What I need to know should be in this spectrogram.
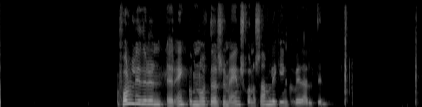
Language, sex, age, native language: Icelandic, female, 40-49, Icelandic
